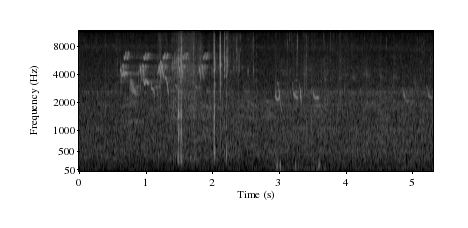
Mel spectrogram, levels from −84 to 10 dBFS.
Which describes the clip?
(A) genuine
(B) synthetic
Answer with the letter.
B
